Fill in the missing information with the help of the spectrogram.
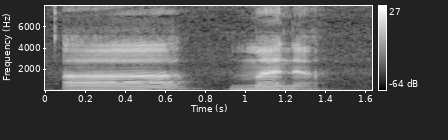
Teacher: ہو رہی نہیں، حروف مدی سے شروع ہو رہا ہے، تو کھڑا زبر کو ایک الف کے برابر آپ نے کھینچنا ہے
